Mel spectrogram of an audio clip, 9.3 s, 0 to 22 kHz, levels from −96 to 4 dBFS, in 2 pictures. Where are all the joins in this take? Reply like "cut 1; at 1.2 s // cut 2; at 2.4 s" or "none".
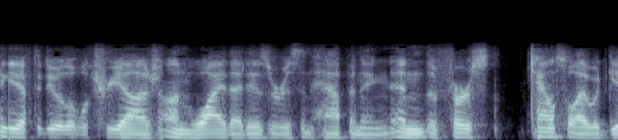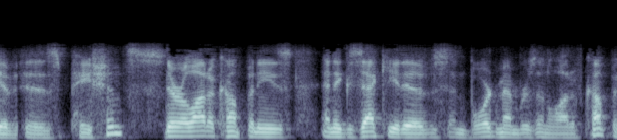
cut 1; at 3.2 s // cut 2; at 5.9 s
